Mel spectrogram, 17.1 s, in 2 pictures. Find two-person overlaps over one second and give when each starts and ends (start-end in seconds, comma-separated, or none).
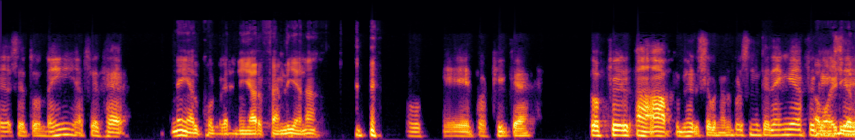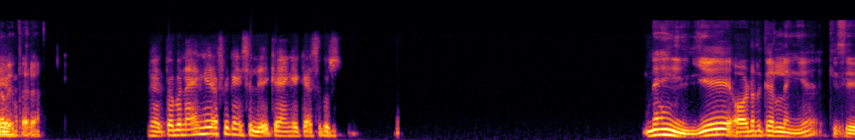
none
